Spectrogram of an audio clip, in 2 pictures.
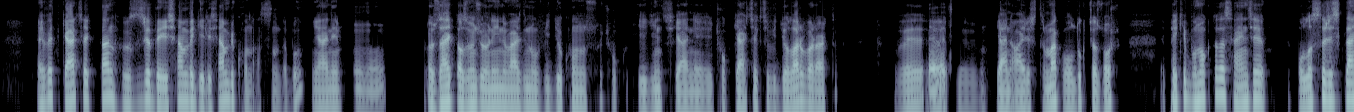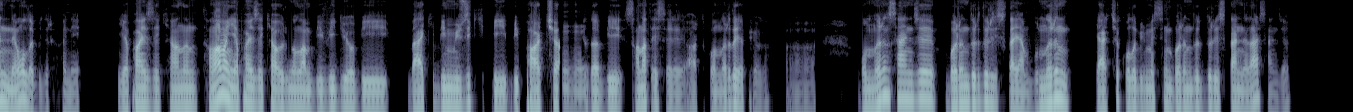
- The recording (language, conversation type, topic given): Turkish, podcast, Yapay zekâ, hayat kararlarında ne kadar güvenilir olabilir?
- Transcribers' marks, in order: other background noise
